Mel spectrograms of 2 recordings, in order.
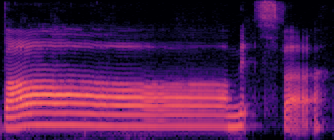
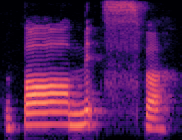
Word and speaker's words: bar mitzvah: and bar mitzvah.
